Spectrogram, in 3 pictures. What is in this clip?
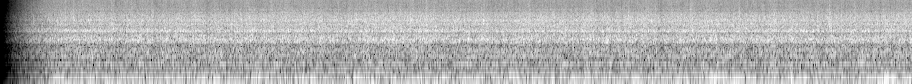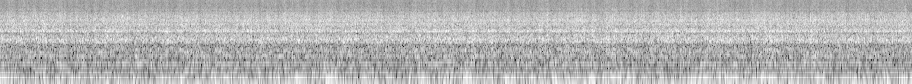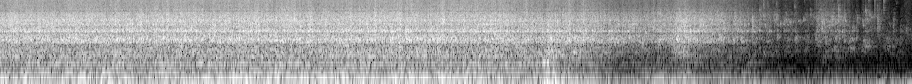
Some kind of electric water pump.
